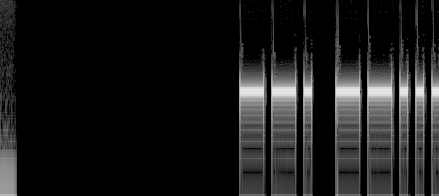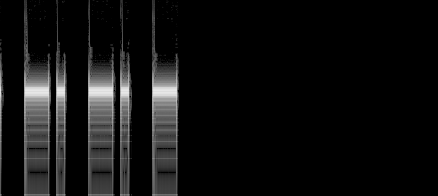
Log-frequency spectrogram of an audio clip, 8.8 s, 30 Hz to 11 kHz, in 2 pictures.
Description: Morse code, heard as a keyed tone, about 15 wpm, 700 Hz. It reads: G7NNT
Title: DXCC-100 Call Signs - 5 Characters - 15wpm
